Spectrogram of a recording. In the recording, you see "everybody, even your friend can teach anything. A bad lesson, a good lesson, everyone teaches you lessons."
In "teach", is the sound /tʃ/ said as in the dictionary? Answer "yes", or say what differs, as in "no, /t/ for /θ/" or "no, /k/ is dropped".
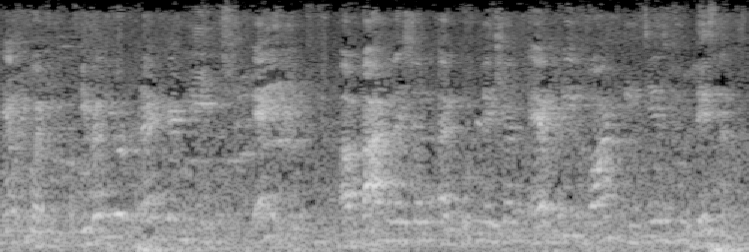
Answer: no, /tʃ/ is dropped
